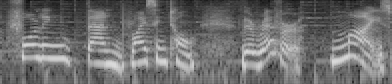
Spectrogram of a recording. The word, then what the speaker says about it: 卖: Wherever 卖 is pronounced with a falling tone.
